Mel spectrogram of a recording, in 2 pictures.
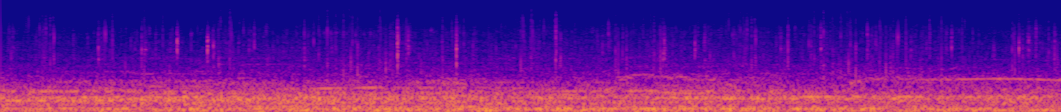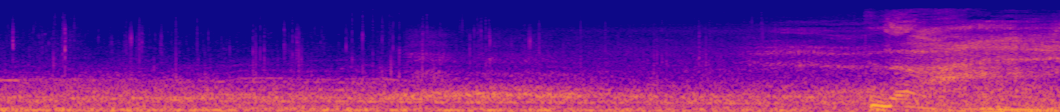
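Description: Loose gravel and dirt crunch and scrape as they are dug through by hand.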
